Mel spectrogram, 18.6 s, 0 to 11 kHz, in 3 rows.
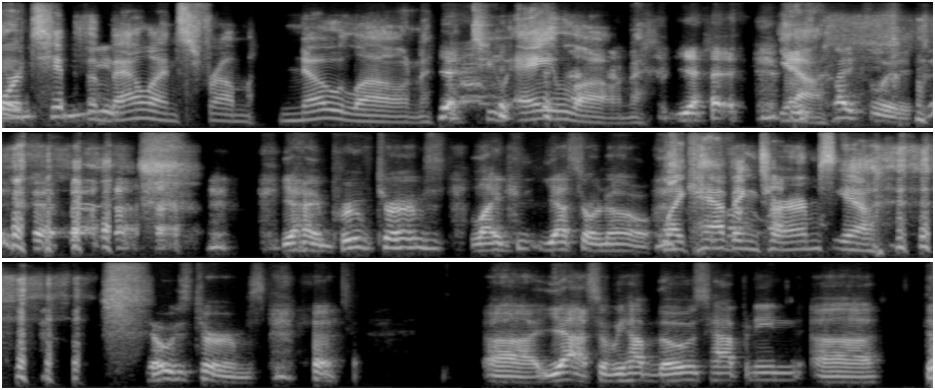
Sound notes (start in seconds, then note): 6.0 laughs; 10.6 laughs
